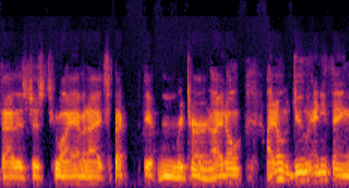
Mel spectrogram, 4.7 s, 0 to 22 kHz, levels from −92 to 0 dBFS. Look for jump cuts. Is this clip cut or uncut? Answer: uncut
